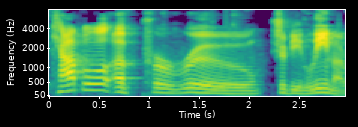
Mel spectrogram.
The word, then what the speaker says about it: Lima: It's lima bean, but yes, the capital is Lima, yeah.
